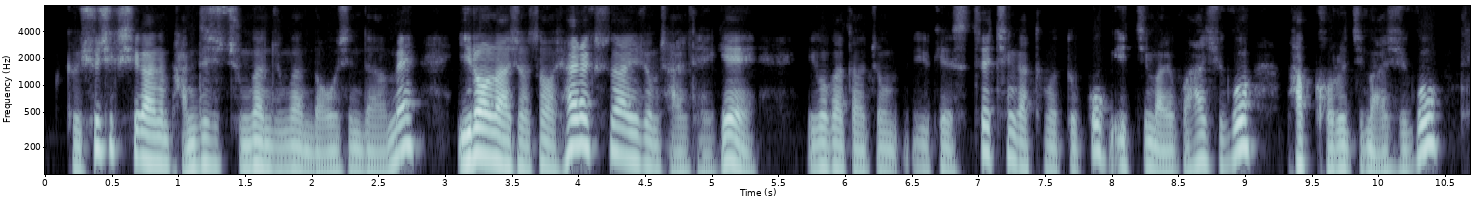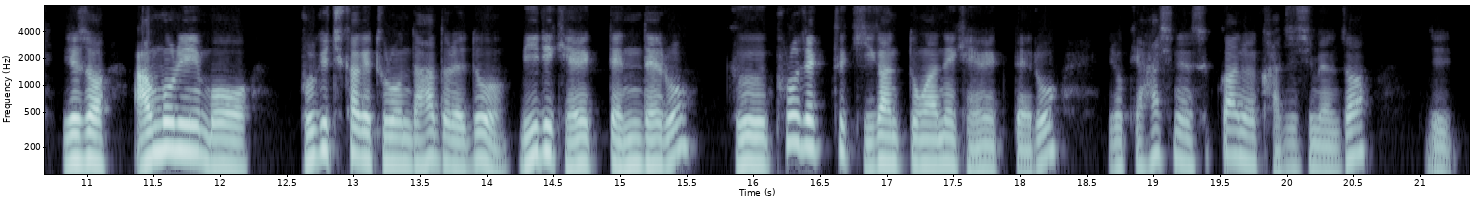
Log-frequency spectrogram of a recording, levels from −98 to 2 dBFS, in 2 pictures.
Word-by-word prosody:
그 105 - -5
휴식 195 - -2
시간은 135 -5 +2
반드시 115 +3 -2
중간중간 105 -3 -1
넣으신 90 +3 -4
다음에 100 - -1 0.3
일어나셔서 125 -8 +5
혈액 210 -1 +5
순환이 165 -8 0
좀 115 -3 -3
잘 85 -3 -7
되게 85 +3 0 0.4
이거 110 +1 -1
갖다가 100 -4 -3
좀 95 -2 -6
이렇게 105 -2 -7
스트레칭 155 - -4
같은 110 -2 -6
것도 100 0 -7
꼭 180 -5 -2
잊지 115 0 -6
말고 90 -1 -3
하시고 140 - 0 0.2
밥 120 0 -2
거르지 100 -1 -4
마시고 95 - -1 0.3
이래서 140 -2 +6 0.2
아무리 180 +3 +7
뭐 125 -5 +2 0.4
불규칙하게 160 -1 +2
들어온다 130 -3 +1
하더라도 125 -6 +1
미리 165 +8 +3
계획된 125 -1 +1
대로 135 +11 +1 0.3
그 130 +1 +3
프로젝트 200 -5 +1
기간 130 -3 0
동안의 125 0 +1
계획대로 100 - -3 0.4
이렇게 115 +1 -6
하시는 145 +1 -4
습관을 150 +1 -3
가지시면서 105 - -5 0.4
이제 100 -2 -6
125 Hz, 345 characters per minute, -23 LUFS, 105-150 Hz, 0.4 s, 아무리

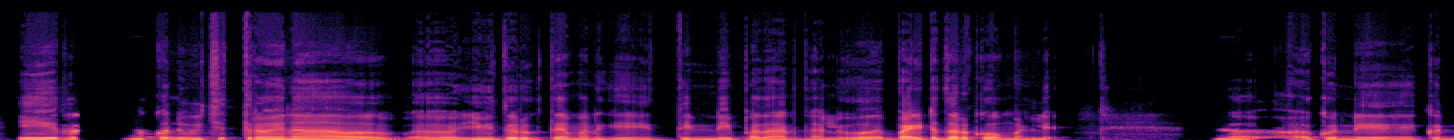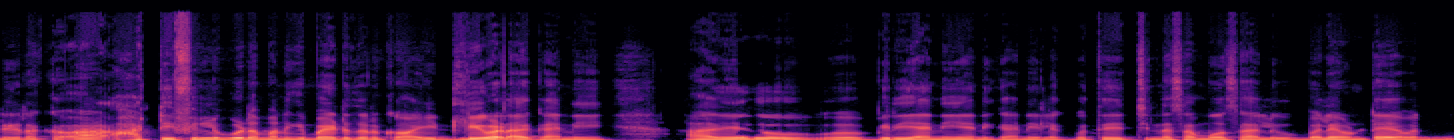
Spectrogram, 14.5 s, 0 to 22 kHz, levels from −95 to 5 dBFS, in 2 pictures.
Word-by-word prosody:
ఈ - - +5 0.2
రైలు‌లో 260 - -5
కొన్ని 205 -4 +2
విచిత్రమైన 200 +3 +2 0.6
ఆహ్, 115 0 -1
ఇవి 125 - +2
దొరుకుతాయి 125 -1 +2
మనకి 105 -1 -3 0.2
తిండి 115 +1 -1
పదార్థాలు. 105 -2 -2 0.3
బయట 150 +6 +6
దొరకవు 130 -7 +3
మళ్ళీ. 105 0 -5 0.9
ఆహ్, 120 - -3 0.3
కొన్ని, 145 -1 0 0.3
కొన్ని 125 -1 -3
రకా 120 - -7
ఆహ్, 130 - 0
ఆ - - 0
టిఫిన్‌లు 200 +9 +2
కూడా 210 0 +5
మనకి 180 -2 -1
బయట 140 -1 +2
దొరకవు. 125 -2 -1
ఆ - - -1
ఇడ్లీ, 140 +6 +2
వడా 130 - +5
కానీ, 110 -2 -2 0.6
అదేదో 120 +1 +3 0.5
బిర్యానీ 125 0 +2
ఆహ్, 115 - 0
అని 115 -1 -5
కానీ, 115 -1 -4
లేకపోతే 120 +1 -4
చిన్న 125 +1 -3
సమోసాలు 120 -2 -1 0.2
భలే! 125 +2 +3
ఉంటాయి 120 0 +2
అవన్నీ. 110 +1 -5
120 Hz, 160 wpm, -24 LUFS, 115-140 Hz, 0.9 s, బయట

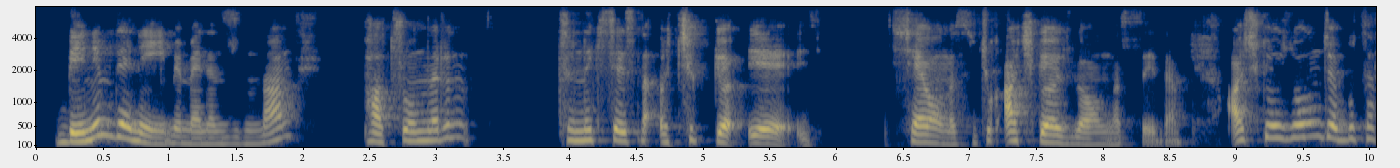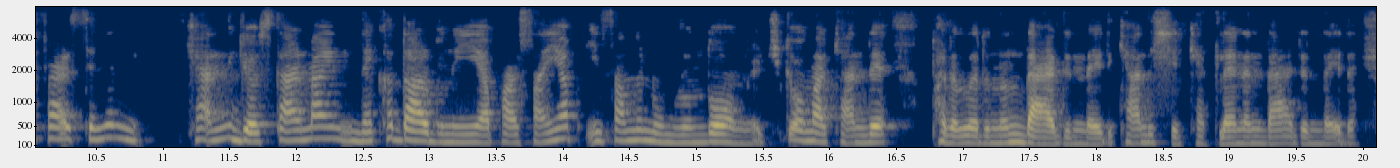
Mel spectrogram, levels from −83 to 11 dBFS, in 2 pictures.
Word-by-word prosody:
benim 195 - +6
deneyimim 150 - +4
en 130 0 -2
azından 135 - -4 0.5
patronların 200 +8 0 0.6
tırnak 205 0 +1
içerisinde 195 -1 +2
açık 180 +6 -1
gö - - +8
eee, 475 +2 +4
i - - -13 0.6
şey 175 -3 +4
olması, 135 -3 -2
çok 210 +7 +2
açgözlü 165 -7 +4
olmasıydı. 125 0 -7 0.4
Açgözlü 260 -1 +2
olunca 270 -4 +2
bu 240 0 -5
sefer 245 0 -2
senin 240 -3 -6 0.3
kendini 230 +1 -4
göstermen 210 +3 -1
ne 190 0 -4
kadar 205 -4 +2
bunu 170 0 -6
iyi 165 0 -4
yaparsan 160 0 -3
yap 240 +6 -3
insanların 200 +3 -5
umurunda 165 0 -4
olmuyor. 160 -5 +1
Çünkü - - -5
onlar 185 -4 0
kendi 165 +1 0 0.3
paralarının 155 +2 -2
derdindeydi, 135 -1 +1
kendi 155 +2 -5
şirketlerinin 140 0 -5
derdindeydi. 140 0 -6
180 Hz, 120 wpm, -23 LUFS, 150-220 Hz, 0.6 s, gö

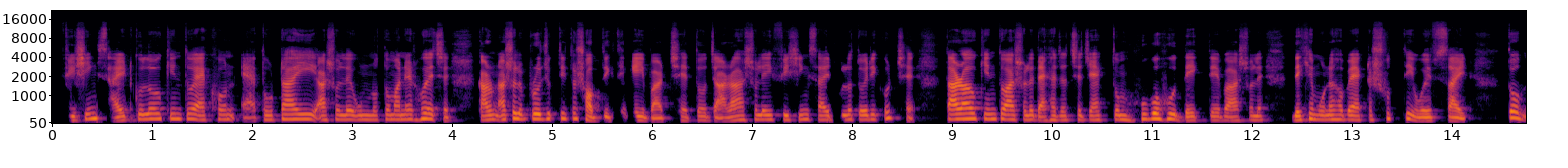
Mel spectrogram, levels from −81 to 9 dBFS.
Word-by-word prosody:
phishing 175 +9 +1
site 125 +3 0
গুলোও 180 +2 +1
কিন্তু 180 -1 -2 0.2
এখন 165 +2 -5 0.3
এতটাই 170 +3 +1 0.2
আসলে 160 +1 -1
উন্নত 150 -1 -3
মানের 165 +1 0
হয়েছে, 190 +6 +2 0.3
কারন 150 +2 +3
আসলে 185 0 +3
প্রযুক্তি 180 +1 +1
তো - - +1
সবদিক 255 - +1
থেকেই 135 - 0
বাড়ছে। 105 +4 -2
তো 140 - -4
যারা 110 +5 +2
আসলে 160 +2 -2
এই 160 - -4
phishing 155 +2 -2
সাইট 150 0 0
গুলো 160 +1 -1
তৈরি 155 +1 +1
করছে, 210 +1 -3 0.4
তারাও 180 +2 +8
কিন্তু 180 0 0
আসলে 155 -1 -1
দেখা 140 +4 0
যাচ্ছে 145 +1 -4
যে - - -1
একদম 155 +2 -3
হুবহু 180 0 +3 0.2
দেখতে, 130 +1 -4
বা 130 - +3
আসলে 140 +2 -3 0.3
দেখে 145 +5 +4
মনে 155 +1 +1
হবে 160 -1 0
একটা 150 +1 -9
সত্যি 190 0 -4
ওয়েবসাইট। 120 -3 +2 0.4
তো - - +7
155 Hz, 180 wpm, -24 LUFS, 145-180 Hz, 0.4 s, তারাও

